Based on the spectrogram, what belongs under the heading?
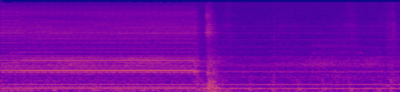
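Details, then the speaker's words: Porsche Cayenne fuel pump run by scan-tool activation: a steady electric hum with a thin high whine for under three seconds, then it cuts out cleanly; the fuel pump is running fine. "It's clearly running the fuel pump. Perfect."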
